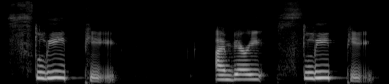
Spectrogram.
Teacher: The stress is actually on the first part.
